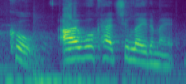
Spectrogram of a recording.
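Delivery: cheery, friendly mate greeting; friendly Aussie hello; super friendly. Shown as a demonstration. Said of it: "It's super friendly".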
